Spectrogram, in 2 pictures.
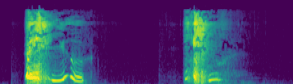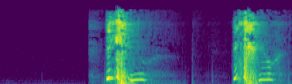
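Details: Woman with a runny nose from cold weather plus dust has a sneezing attack: four sharp sneezes in a row, each a sudden burst with a short voiced tail, separated by quiet pauses.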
